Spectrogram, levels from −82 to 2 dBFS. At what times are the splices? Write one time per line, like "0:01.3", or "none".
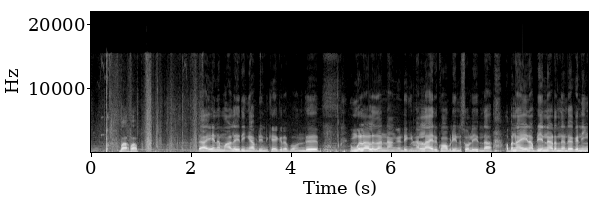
0:02.0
